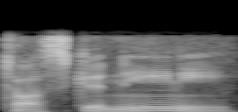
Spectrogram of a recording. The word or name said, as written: Toscanini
